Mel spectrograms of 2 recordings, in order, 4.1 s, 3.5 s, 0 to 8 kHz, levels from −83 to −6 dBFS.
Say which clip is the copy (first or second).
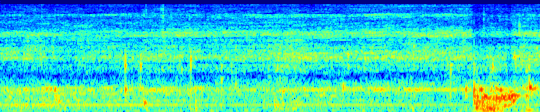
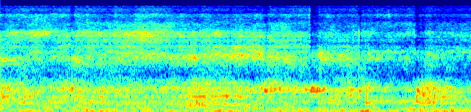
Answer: second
